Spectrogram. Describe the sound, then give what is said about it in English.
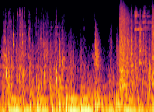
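Armed police with a battering ram pound the door of a flat on an outside landing in a series of heavy, booming thuds, ending in a loud splintering crash as the door gives way. No voices. “Armed police with a battering ram hurry to the door of a flat on an outside landing.”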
